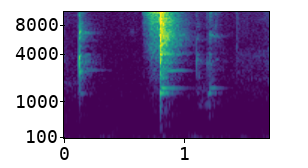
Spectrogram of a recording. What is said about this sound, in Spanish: Ahora escuchas cómo estoy fallando en abrir esta botella. Sí, esta botella es medio extraña. O oh, el abridor es una mierda.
